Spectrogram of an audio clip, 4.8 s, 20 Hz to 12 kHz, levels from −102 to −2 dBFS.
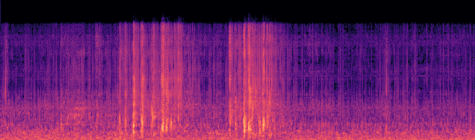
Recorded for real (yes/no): no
